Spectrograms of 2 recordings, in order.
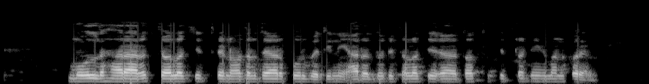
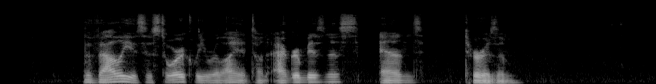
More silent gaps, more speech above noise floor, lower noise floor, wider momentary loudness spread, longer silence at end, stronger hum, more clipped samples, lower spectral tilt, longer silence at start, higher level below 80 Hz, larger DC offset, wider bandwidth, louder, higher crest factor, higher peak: neither; first, 49 dB vs 38 dB; first, -69 dBFS vs -65 dBFS; about the same, 11 LU vs 12 LU; second, 0.55 s vs 1.35 s; neither; neither; about the same, -5.5 dB/octave vs -5.5 dB/octave; second, 0.7 s vs 0.85 s; second, -56 dBFS vs -46 dBFS; neither; second, 7.6 kHz vs 11.5 kHz; first, -20 LUFS vs -29 LUFS; about the same, 18 dB vs 22 dB; first, -2 dBFS vs -8 dBFS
